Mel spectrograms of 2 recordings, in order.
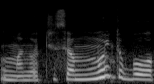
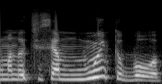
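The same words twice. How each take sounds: First: It is said in a flat, gloomy manner. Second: It is said in a bright, cheerful manner. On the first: The news does not seem really good. The speaker calls it wrong. "Vocês acreditam que essa notícia realmente é boa? Não, olha a minha expressão" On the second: The news really is good. The speaker calls it right. "Se fosse boa, eu chegaria assim"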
